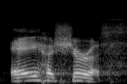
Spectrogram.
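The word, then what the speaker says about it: Ahasuerus: Um, Xerxes name, Hebrew name, uh, we were talking about this in our staff prayer meeting today trying to pronounce it. It's Ahashurus. Ahurus.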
